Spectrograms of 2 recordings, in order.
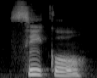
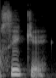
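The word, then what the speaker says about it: ψυχή: la traducción proviene de la palabra griega que se pronuncia sio o psique que significa alma así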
